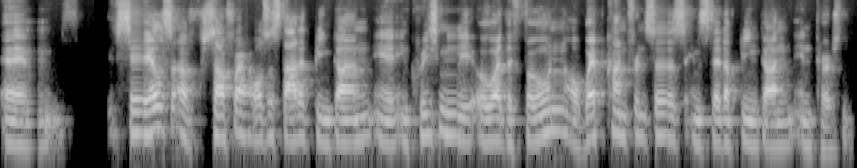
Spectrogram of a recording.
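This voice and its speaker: A man with a Danish accent presents a talk over a video call and fills it with many "uh" pauses. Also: mid-range voice, darkish tone, breathy edge. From Denmark. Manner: many "uh" fillers, measured delivery. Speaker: guest speaker.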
